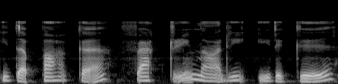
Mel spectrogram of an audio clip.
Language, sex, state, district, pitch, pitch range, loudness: Tamil, female, Tamil Nadu, Nilgiris, 180 Hz, 140-200 Hz, -22 LUFS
